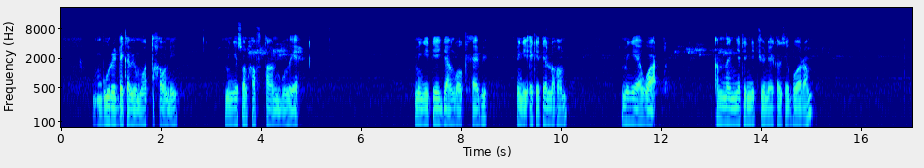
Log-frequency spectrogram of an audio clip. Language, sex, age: Wolof, male, 18-24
